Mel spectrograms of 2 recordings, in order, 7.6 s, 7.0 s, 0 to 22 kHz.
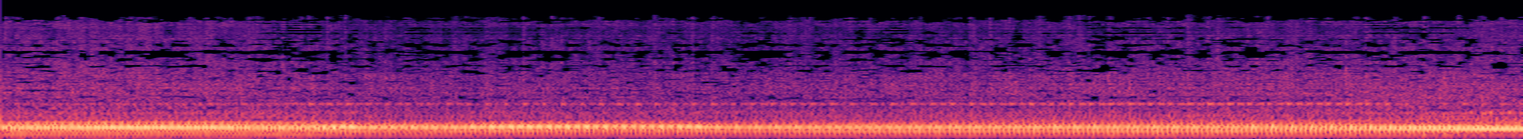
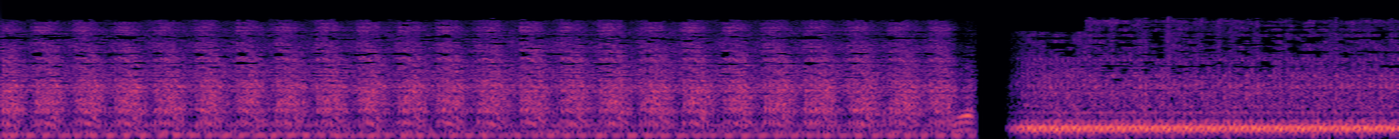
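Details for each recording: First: Mitsubishi L300 diesel on its first start after an engine rebuild, wiring still untidy, during break-in; it revs and settles to a steady, smooth idle with no knocking, though an exhaust puffing is suspected from the air filter or exhaust: normal running. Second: Mitsubishi L300 diesel with heavy blow-by, as received and cold in the morning: long uneven cranking chugs about 2.5 per second that never catch. Compression is suspected very weak; the piston ring gap was found at 5 mm.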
